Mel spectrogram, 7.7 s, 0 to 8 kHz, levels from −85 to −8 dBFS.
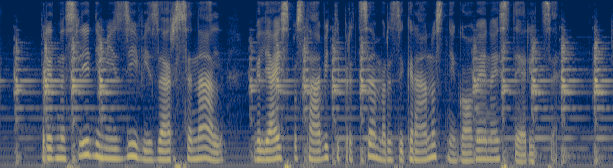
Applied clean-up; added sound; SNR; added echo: none; Electric guitar; 7 dB; none.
